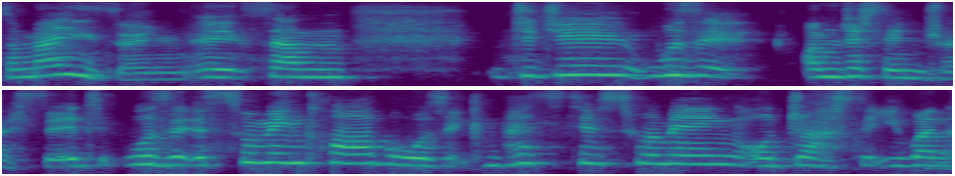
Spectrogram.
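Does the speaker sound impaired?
Yes: cleft lip and palate; born with cleft lip and palate, lip and hard palate repair, soft palate repair, bone graft, no cosmetic surgery.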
